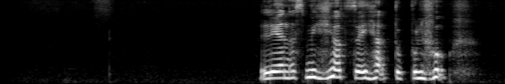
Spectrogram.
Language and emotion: Russian, positive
